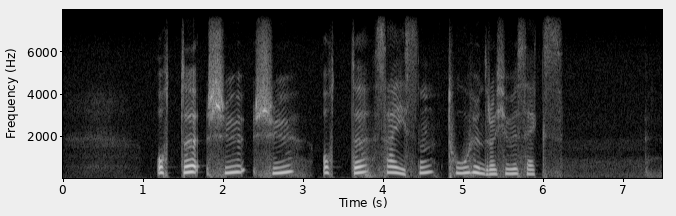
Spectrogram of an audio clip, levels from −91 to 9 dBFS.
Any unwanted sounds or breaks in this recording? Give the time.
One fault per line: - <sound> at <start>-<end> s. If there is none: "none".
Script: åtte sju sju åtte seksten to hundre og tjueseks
none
